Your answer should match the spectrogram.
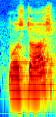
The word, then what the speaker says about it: mustache: मुस्टाश भी पढ़ते हैं इसको, दोनों प्रोनाउंसिएशन है इसकी।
